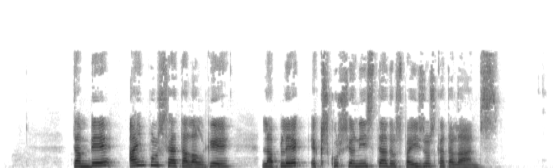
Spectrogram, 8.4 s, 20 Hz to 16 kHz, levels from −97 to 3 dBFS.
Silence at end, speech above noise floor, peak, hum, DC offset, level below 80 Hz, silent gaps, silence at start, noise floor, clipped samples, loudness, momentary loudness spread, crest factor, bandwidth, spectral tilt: 0.95 s; over 70 dB; -2 dBFS; none; under 0.1%; -74 dBFS; none; 1.1 s; under -90 dBFS; under 0.1%; -20 LUFS; 10 LU; 20 dB; 11.5 kHz; -3.5 dB/octave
